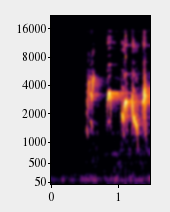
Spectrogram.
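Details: Decoy Puff-throated bulbul calling to train young hand-reared birds: a short chirped double note, a pause, then a level whistle running into wavering, downward-slurred warbles.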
